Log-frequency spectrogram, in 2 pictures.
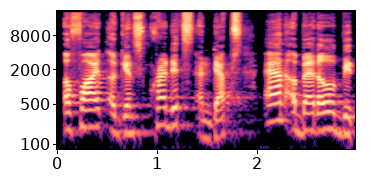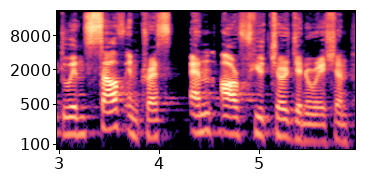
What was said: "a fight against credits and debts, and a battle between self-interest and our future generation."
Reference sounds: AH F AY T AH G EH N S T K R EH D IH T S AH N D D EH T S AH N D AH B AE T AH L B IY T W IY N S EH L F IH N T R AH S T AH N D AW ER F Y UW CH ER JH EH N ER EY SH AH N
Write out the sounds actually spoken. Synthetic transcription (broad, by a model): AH F AY T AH G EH N S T K R EH D IH T S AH N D D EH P S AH N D AH B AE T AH L B IY T W IY N S EH L F IH N T R AH S T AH N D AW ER F Y UW CH ER JH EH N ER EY SH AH N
